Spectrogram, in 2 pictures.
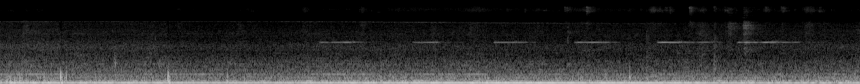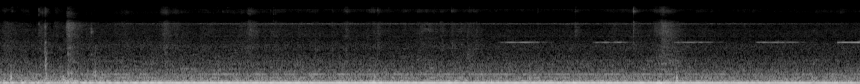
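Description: Long Island Rail Road train hauled by a DM30AC diesel locomotive, running with a steady, loud low drone. Twice, a run of short high beeps sounds at about two a second over the drone.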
